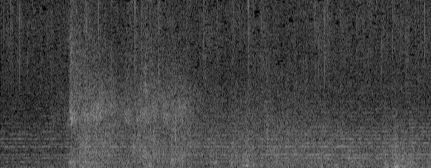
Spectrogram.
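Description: Heavy rain pouring down, with a thunderstorm rumble that swells in a little under a second in. A sharper crack near the end.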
